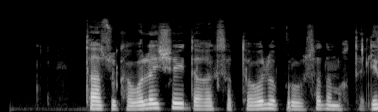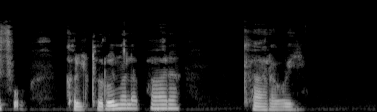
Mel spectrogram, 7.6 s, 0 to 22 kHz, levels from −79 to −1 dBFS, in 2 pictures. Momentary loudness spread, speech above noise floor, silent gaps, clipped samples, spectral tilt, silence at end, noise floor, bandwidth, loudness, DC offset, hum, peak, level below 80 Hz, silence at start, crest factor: 14 LU; 45 dB; none; under 0.1%; -6.5 dB/octave; 0.75 s; -68 dBFS; 11 kHz; -24 LUFS; under 0.1%; none; -2 dBFS; -60 dBFS; 0.85 s; 24 dB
